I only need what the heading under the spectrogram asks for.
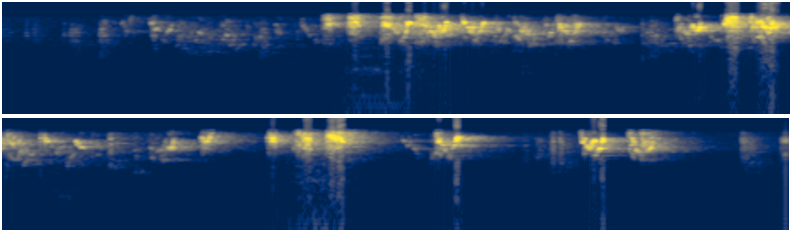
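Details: Budgerigar warbling loudly and almost continuously, with buzzy, scratchy chirps and chattered phrases broken by sharp clicks and taps throughout.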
